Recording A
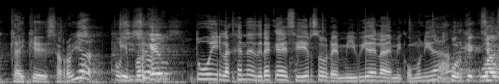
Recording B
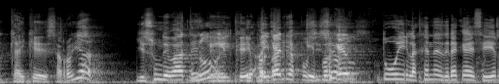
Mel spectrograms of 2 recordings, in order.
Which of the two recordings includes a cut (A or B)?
A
